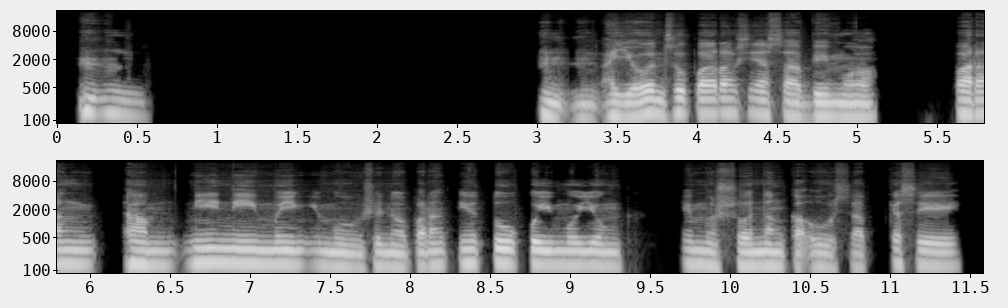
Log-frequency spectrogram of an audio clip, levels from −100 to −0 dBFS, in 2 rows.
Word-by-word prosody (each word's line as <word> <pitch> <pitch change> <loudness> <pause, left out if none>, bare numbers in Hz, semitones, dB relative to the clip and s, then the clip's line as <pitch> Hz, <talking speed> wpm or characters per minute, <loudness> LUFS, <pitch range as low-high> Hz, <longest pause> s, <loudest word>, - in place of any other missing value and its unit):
Mm. 145 -5 -3 2.5
Mm, 110 -2 -3
ayun. 125 +4 +4
So, 145 +3 +1
parang 145 +1 +2
sinasabi 125 -4 0
mo, 115 -1 +1 0.5
parang, 140 -1 +3 0.2
um, 135 -2 +3 0.2
nini-name 145 0 +2
mo 135 0 +2
yung 135 -1 0
emosyon 120 -2 -1
o 110 - -3
parang 125 +1 -1
tinutukoy 140 0 +2
mo 130 0 0
yung 125 -2 0 0.3
emosyon 130 -3 0
ng 125 - +1
kausap 115 -1 -4
kasi 130 -3 -1
130 Hz, 115 wpm, -22 LUFS, 120-140 Hz, 2.5 s, ayun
